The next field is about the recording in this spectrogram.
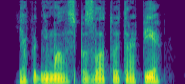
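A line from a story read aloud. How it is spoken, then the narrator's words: Barely audible whisper. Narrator (Russian): еле слышно прошептала валькирия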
